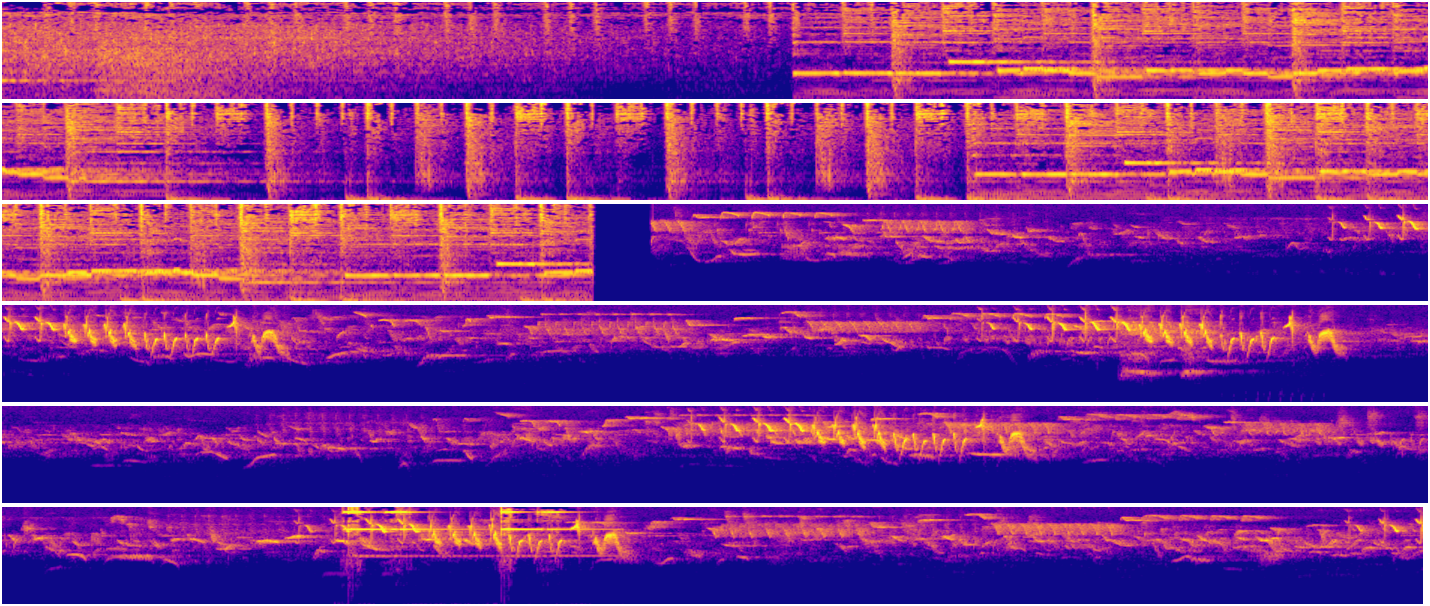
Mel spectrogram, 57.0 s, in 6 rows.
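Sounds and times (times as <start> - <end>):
small birds chirping: 2.1 - 5.3, 23.4 - 57.0
bird rapid trilling: 35.7 - 37.3, 49.7 - 51.7.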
